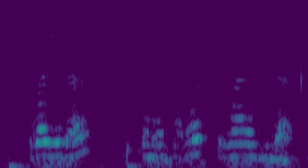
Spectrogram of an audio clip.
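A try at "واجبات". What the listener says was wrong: I heard homework both. So see the little, I'll highlight the one. Wajah, wajah. Wajabat. And the other one you have to stress on the jim with kasra.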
